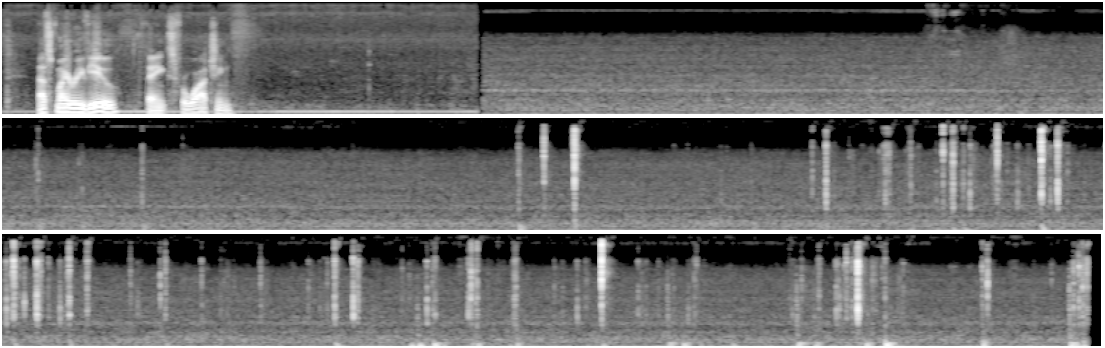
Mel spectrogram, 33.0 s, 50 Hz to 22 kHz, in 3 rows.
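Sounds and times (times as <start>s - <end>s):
steady low hum: 0.0s - 32.9s
mechanical keyboard clicking: 19.1s - 24.4s, 25.1s - 29.0s, 29.9s - 31.1s, 31.8s - 32.9s.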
